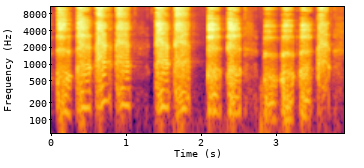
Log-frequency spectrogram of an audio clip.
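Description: A sampled cough from an old disc-based sampler holding one-second samples repeats many times in quick, rhythmic bursts, loud and alone, grouped into short runs of harsh coughs.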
